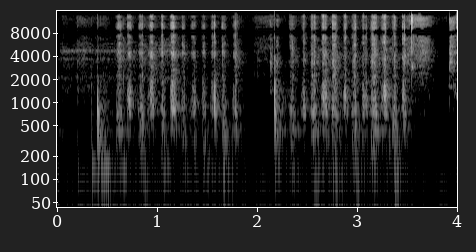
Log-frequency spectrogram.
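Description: A metal coin scratcher rubbing the latex coating off a lottery scratch-off ticket on a wooden table, in rapid back-and-forth strokes, with short pauses about two seconds in and again just before the end.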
